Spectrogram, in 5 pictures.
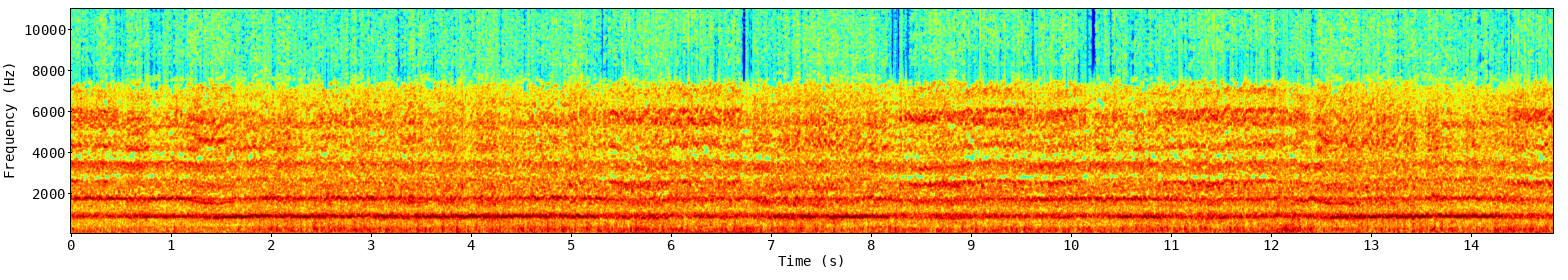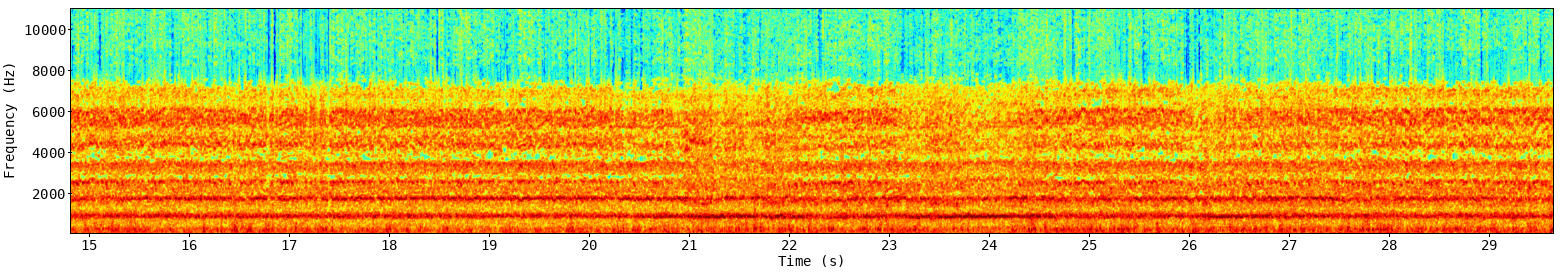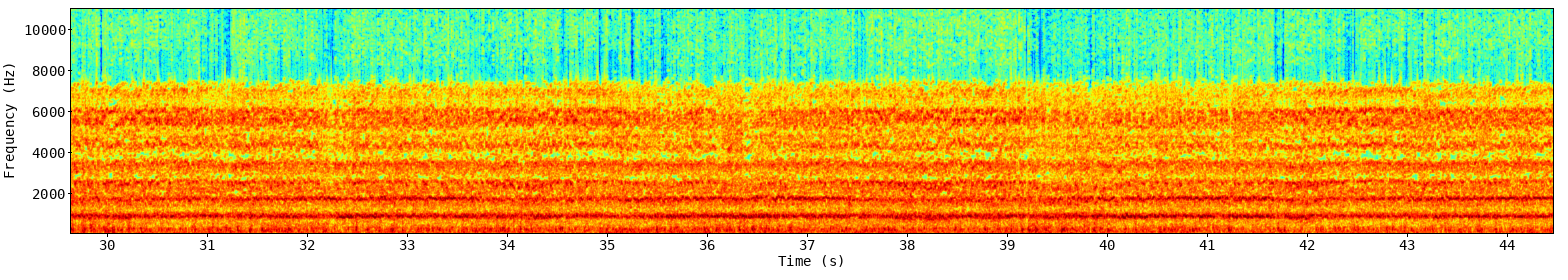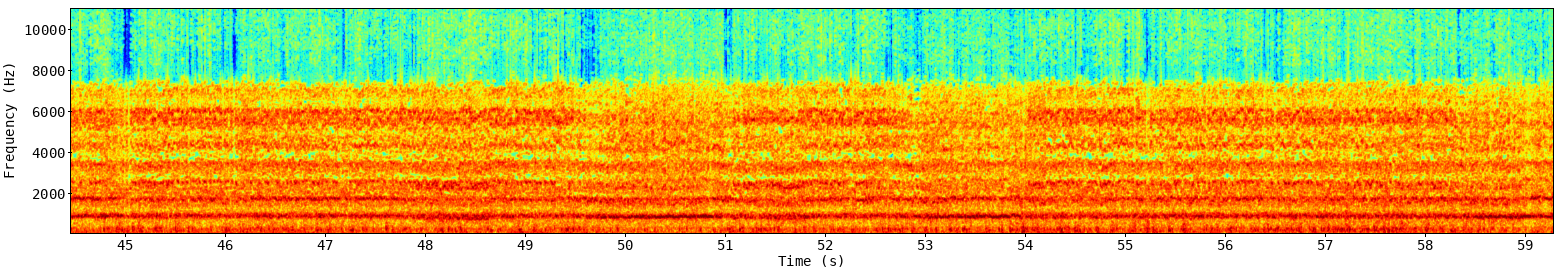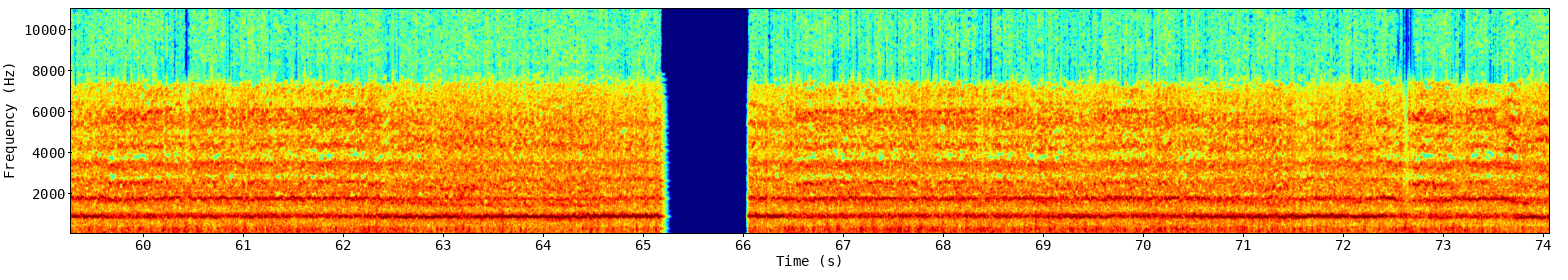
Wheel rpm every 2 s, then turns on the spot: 230, 220, 230, 220, 220, 220, 220, 230, 240, 230, 230, 220, 230, 230, 230, 230, 230, 230, 230, 220, 230, 230, 230, 230, 220, 220, 220, 230, 230, 220, 230, 220, 220, 230, 230, 220, 220.
none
